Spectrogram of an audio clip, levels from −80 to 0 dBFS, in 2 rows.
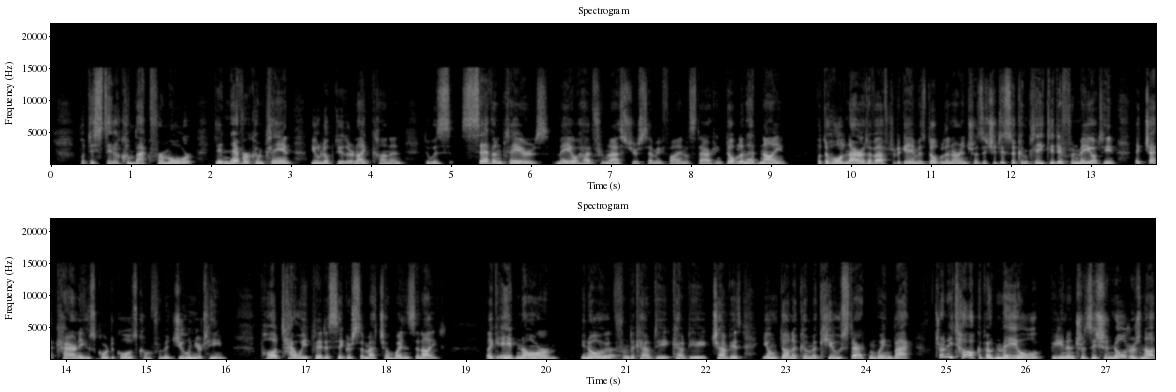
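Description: Nothing here gives me any trouble: it's just speech going along with no dropouts, glitches or other faults to point to at any moment.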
